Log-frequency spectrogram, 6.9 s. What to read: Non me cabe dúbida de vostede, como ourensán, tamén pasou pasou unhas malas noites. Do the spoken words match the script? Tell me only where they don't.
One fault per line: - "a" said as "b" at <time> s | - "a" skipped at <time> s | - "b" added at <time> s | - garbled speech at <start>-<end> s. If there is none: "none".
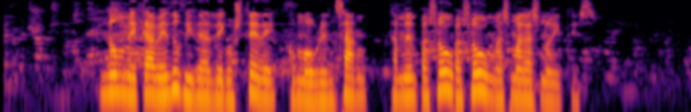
none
